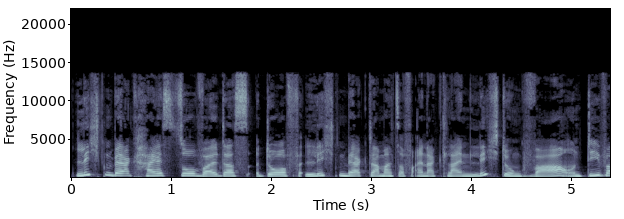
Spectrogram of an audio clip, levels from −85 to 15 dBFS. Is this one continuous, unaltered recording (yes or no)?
yes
